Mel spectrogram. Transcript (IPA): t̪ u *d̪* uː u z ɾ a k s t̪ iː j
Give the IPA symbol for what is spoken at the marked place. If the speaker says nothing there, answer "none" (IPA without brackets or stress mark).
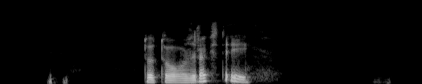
t̪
